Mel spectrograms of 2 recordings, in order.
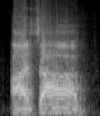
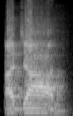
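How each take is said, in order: First: आजाद with long opening aa and z; correct pronunciation. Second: आजाद with short first vowel and a j sound; wrong pronunciation. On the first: Teacher shows pupils the correct आजाद, said "aa-zaad". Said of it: "ये होता है आजाद". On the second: Teacher shows pupils the mistaken आजाद, said "a-jaad". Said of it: "ये आजाद नहीं होता". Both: Shown as a demonstration.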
